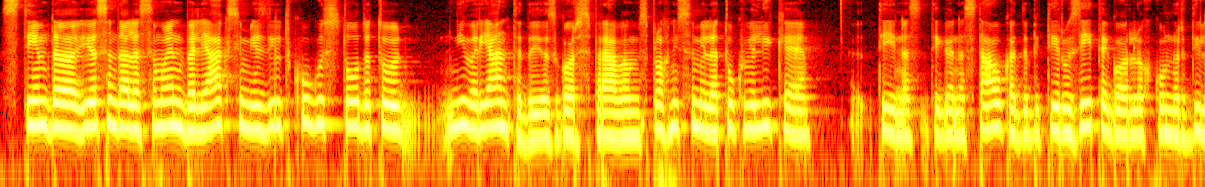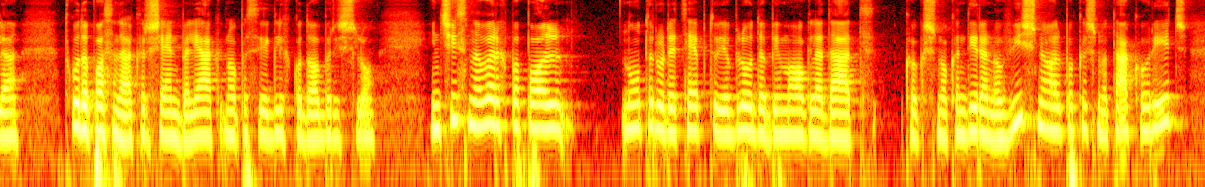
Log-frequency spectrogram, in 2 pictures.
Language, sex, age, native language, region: Slovenian, female, 30-49, Slovenian, Central Slovenia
